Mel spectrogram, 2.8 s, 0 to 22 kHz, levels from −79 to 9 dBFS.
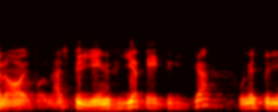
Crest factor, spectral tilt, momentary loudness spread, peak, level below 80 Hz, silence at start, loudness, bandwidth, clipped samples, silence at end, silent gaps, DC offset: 18 dB; -8.5 dB/octave; 12 LU; -10 dBFS; -76 dBFS; 0 s; -28 LUFS; 5.8 kHz; under 0.1%; 0 s; none; under 0.1%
